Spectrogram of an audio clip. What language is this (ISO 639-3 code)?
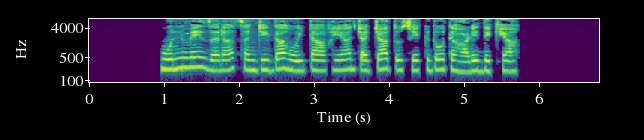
phr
